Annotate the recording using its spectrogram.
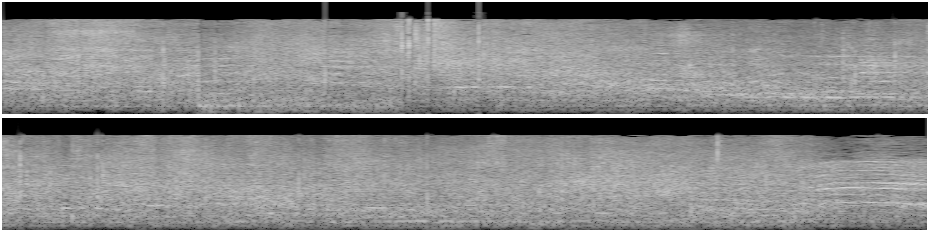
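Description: Hockey sticks knock against a puck.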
